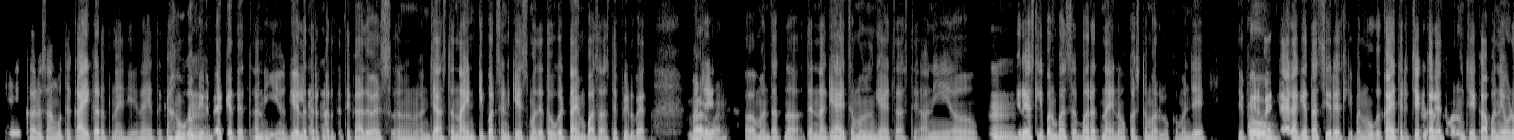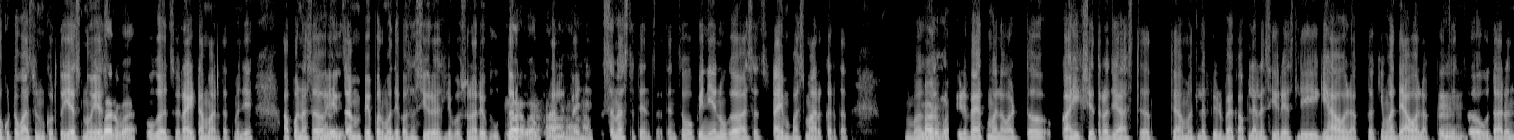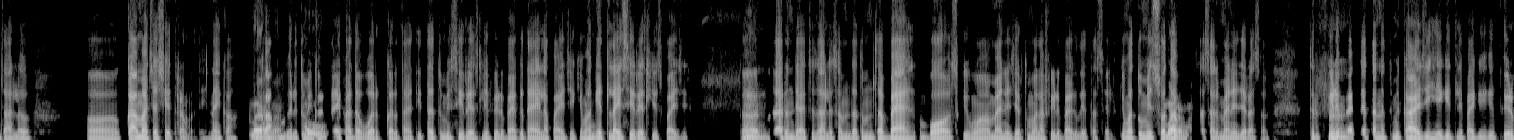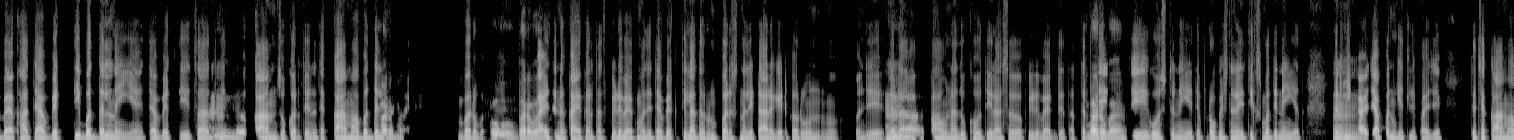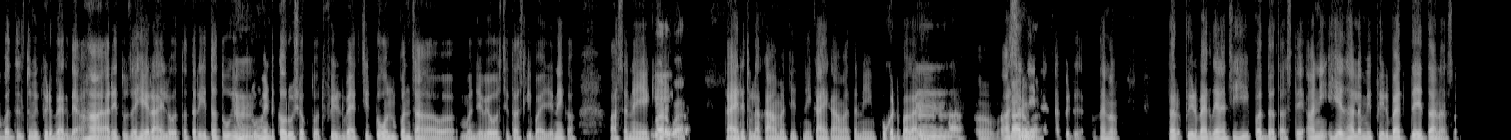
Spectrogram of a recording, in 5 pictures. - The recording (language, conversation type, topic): Marathi, podcast, फीडबॅक देण्यासाठी आणि स्वीकारण्यासाठी कोणती पद्धत अधिक उपयुक्त ठरते?
- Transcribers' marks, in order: static; in English: "फीडबॅक"; other background noise; chuckle; in English: "फीडबॅक"; in English: "फीडबॅक"; tapping; distorted speech; in English: "चेक"; in English: "चेक"; in English: "एक्झाम"; in English: "फीडबॅक"; in English: "फीडबॅक"; in English: "फीडबॅक"; in English: "फीडबॅक"; in English: "फीडबॅक"; in English: "फीडबॅक"; in English: "फीडबॅक"; in English: "फीडबॅकमध्ये"; in English: "फीडबॅक"; in English: "एथिक्समध्ये"; in English: "फीडबॅक"; in English: "इम्प्रूवमेंट"; in English: "फीडबॅकची"; in English: "फीडबॅक"; in English: "फीडबॅक"; in English: "फीडबॅक"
